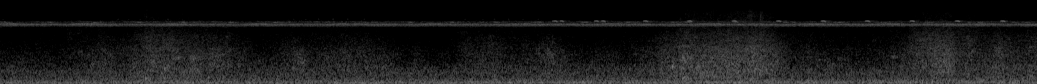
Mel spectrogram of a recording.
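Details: On a row around Avalau island, Kingdom of Tonga, insects sustain a constant thin high-pitched buzz while light waves break on old lava in repeated soft whooshes, louder toward the end.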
